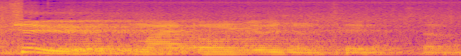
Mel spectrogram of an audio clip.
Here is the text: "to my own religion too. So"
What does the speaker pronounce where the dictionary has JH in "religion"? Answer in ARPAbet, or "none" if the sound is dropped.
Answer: SH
